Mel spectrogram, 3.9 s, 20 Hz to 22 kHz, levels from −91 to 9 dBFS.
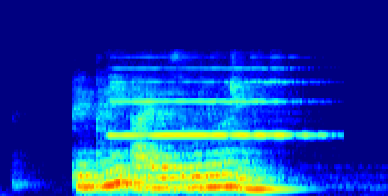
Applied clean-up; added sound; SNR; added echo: none; Wind instrument, woodwind instrument; 11 dB; reverberation time 2.0 s.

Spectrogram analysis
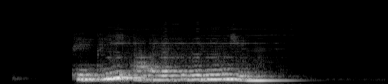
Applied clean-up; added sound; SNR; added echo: neural separator model SepFormer DNS4.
